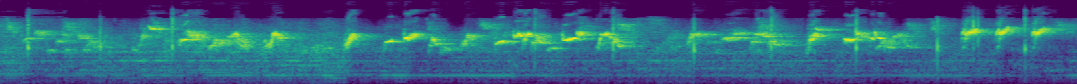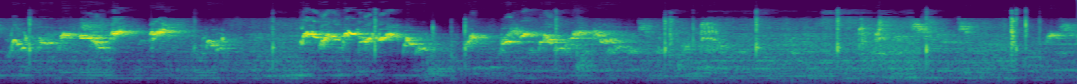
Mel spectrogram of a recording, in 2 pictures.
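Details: Red-whiskered bulbuls kept in cages in Singapore, one molting, in a singing contest with other birds: continuous lively chattering and whistled phrases, dense and overlapping, with a soft low hum underneath.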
